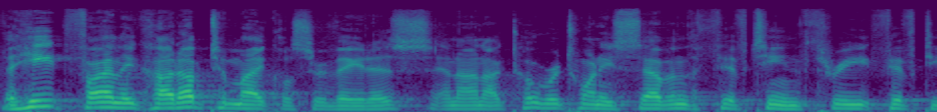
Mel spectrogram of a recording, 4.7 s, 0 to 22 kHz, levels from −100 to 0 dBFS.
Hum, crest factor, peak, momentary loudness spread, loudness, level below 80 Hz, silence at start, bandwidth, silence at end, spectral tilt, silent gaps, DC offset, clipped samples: none; 16 dB; -22 dBFS; 9 LU; -39 LUFS; -68 dBFS; 0 s; 15.5 kHz; 0 s; -5.5 dB/octave; none; under 0.1%; under 0.1%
